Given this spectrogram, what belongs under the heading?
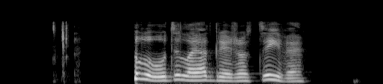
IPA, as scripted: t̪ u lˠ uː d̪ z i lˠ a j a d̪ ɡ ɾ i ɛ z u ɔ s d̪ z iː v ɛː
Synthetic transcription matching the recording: t̪ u lˠ uː d̪ z i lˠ a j a d̪ ɡ ɾ i ɛ ʒ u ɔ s d̪ z iː v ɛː

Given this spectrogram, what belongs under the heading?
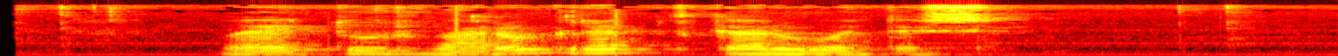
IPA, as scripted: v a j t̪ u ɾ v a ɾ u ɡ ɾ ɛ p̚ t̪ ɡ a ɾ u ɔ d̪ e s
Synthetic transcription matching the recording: v a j t̪ u ɾ v a ɾ u ɡ ɾ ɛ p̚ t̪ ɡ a ɾ u ɔ t̪ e s

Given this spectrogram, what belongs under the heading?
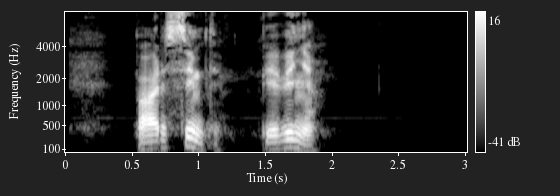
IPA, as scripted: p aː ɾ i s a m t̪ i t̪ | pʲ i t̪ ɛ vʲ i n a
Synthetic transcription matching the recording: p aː ɾ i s i m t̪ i | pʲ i ɛ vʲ i ɲ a

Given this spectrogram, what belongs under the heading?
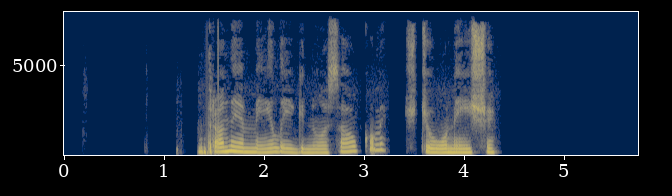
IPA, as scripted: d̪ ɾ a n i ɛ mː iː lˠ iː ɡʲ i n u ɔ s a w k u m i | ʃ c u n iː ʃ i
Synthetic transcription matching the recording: d̪ ɾ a n i ɛ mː iː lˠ iː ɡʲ i n u ɔ s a w k u m i | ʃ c uː n iː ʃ i

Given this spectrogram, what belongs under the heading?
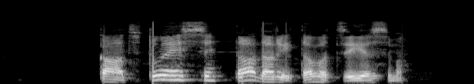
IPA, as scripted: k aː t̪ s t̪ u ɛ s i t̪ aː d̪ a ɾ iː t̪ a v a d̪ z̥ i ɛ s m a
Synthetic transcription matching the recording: k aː t̪ s t̪ u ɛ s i t̪ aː d̪ a ɾ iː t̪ a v a d̪ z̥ i ɛ s m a

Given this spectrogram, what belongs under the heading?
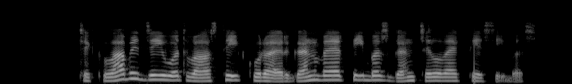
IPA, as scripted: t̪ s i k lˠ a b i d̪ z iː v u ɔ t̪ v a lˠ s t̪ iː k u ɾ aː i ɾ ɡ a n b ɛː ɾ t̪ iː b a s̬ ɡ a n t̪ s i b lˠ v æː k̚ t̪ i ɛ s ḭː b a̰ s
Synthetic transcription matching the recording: t̪ s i k lˠ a b i d̪ z iː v u ɔ t̪ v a lˠ s t̪ iː k u ɾ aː i ɾ ɡ a n v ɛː ɾ t̪ iː b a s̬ ɡ a n t̪ s i lˠ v æː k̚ t̪ i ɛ s ḭː b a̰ s

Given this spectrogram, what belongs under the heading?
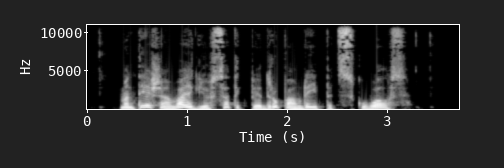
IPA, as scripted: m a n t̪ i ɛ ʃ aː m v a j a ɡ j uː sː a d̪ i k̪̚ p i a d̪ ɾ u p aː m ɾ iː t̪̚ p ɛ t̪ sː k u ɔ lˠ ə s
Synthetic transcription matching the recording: m a n t̪ i ɛ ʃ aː m v a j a ɡ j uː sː a t̪ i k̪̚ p i ɛ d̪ ɾ u p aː m ɾ iː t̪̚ p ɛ t̪ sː k u ɔ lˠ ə s

